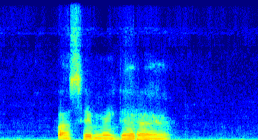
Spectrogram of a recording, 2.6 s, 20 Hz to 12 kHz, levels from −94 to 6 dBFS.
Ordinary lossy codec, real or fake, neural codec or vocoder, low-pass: Opus, 16 kbps; fake; codec, 44.1 kHz, 2.6 kbps, SNAC; 10.8 kHz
